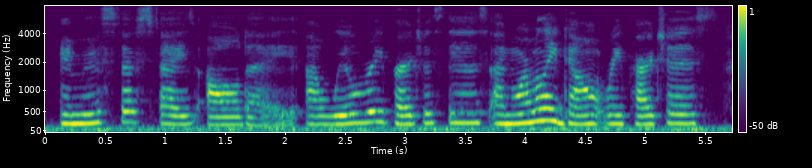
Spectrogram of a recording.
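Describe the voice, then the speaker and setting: A woman's fairly slow, very evenly loud speech with hardly any pauses and audible room echo. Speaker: beauty vlogger. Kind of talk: casual makeup tutorial vlog. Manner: chatty, casual.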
